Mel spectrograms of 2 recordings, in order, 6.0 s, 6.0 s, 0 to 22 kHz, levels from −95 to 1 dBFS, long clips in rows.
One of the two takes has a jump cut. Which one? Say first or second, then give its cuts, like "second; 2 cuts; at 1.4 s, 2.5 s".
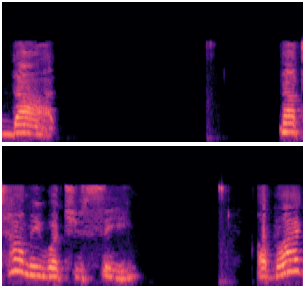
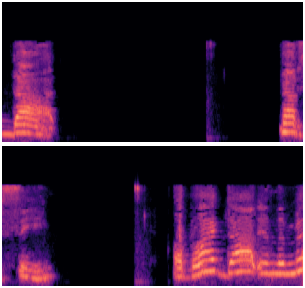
second; 1 cut; at 3.0 s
